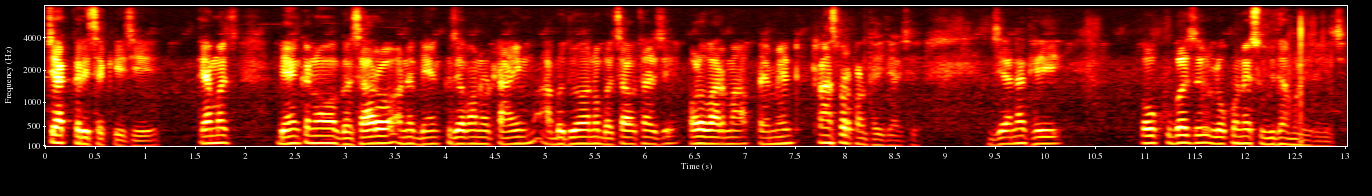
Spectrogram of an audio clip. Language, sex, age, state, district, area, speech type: Gujarati, male, 45-60, Gujarat, Ahmedabad, urban, spontaneous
